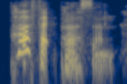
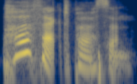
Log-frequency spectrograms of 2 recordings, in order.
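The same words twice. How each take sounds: First: High, soft mock-admiring "Perfect person"; ironic echo. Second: Said in the usual way. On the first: Shown as a demonstration. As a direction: say it high and sarcastic, as if faking praise.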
